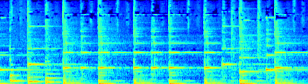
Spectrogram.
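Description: Background music: a chiming, bell-like melody over a bass line, its notes struck at a steady pace.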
